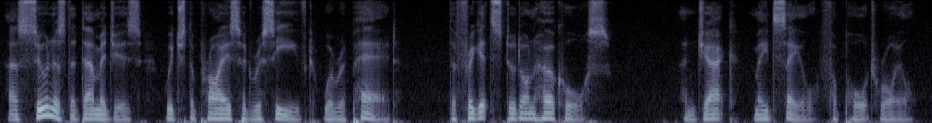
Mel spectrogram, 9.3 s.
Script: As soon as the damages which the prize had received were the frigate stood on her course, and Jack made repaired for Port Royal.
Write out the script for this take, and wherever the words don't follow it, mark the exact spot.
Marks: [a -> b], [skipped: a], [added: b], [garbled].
As soon as the damages which the prize had received were [added: repaired] the frigate stood on her course, and Jack made [repaired -> sail] for Port Royal.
